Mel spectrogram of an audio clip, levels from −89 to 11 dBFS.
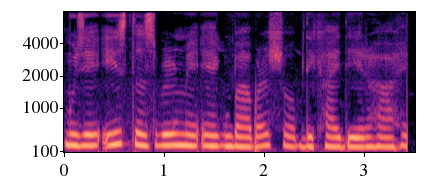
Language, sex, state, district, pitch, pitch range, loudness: Hindi, female, Arunachal Pradesh, Papum Pare, 215 Hz, 200-225 Hz, -12 LUFS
